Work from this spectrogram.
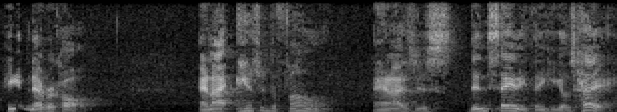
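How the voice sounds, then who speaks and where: A man's voice: mid-range voice, moderate pace, a bit bright. A man, a podcast guest and coach, tells a personal story earnestly, with lots of fillers and restarts.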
